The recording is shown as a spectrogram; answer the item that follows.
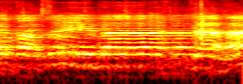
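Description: A male radood chanting a Shia latmiya lament into a microphone in a drawn-out melodic line, the pitch bending at first and then held on one long steady note for the last second or so.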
